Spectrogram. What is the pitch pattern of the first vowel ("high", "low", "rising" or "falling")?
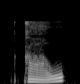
rising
